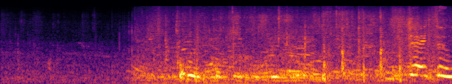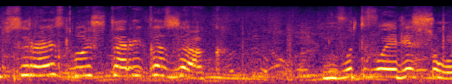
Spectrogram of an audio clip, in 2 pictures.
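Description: A young girl speaks excitedly and quickly, close by.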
